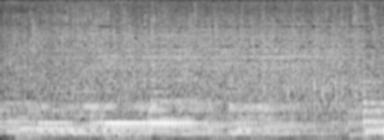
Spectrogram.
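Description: An audience applauds loudly, a dense, steady wash of clapping that lasts the whole time, with sustained keyboard or organ chords holding underneath and no one speaking.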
